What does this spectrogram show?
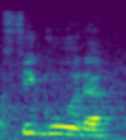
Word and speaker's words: figura: Qual é a sílaba tônica, a última sílaba tônica? Figura. Aqui, ó, de figura é gu, tá bom? Então, ó, figura, gu. Gu é a mais forte, é a sílaba tônica mais forte.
